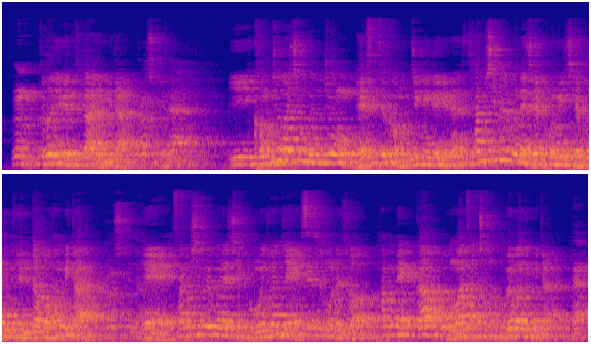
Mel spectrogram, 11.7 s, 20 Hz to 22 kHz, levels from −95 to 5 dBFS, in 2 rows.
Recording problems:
off-mic speech; far
room echo; noticeable; dies away in 1 s

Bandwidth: 14.5 kHz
